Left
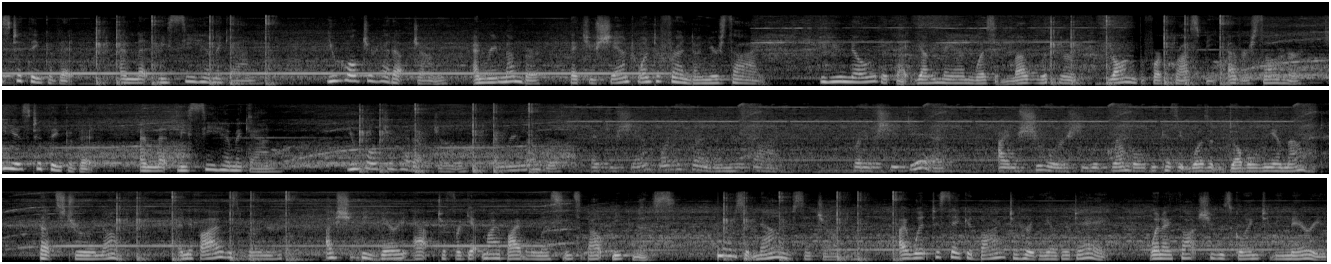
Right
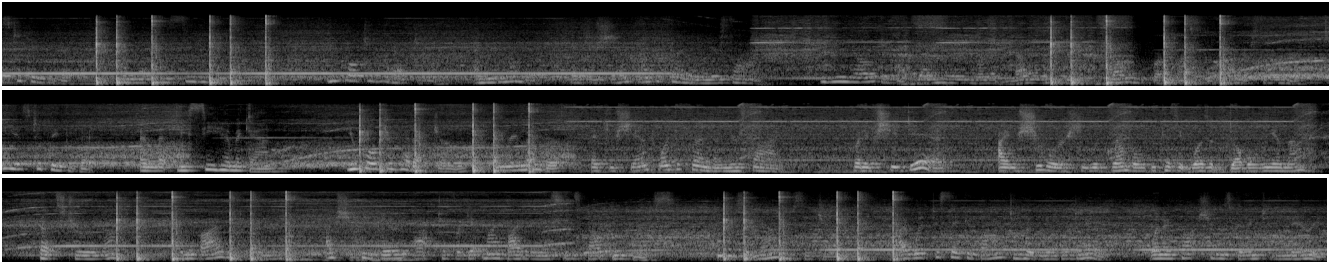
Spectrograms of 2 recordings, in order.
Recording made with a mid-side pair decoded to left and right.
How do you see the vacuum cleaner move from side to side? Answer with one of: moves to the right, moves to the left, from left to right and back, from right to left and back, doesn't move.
doesn't move.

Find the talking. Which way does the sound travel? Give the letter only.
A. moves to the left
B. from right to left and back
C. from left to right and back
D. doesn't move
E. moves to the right
C.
